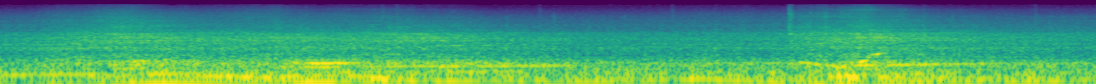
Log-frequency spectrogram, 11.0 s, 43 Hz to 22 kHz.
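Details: Range Rover P38 4.6 V8 (Bosch) after misfire diagnosis holds a smooth, even idle, then is blipped up and falls back cleanly twice, with no stumble or missing beats; normal running.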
